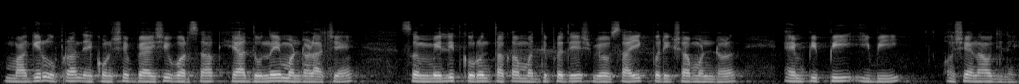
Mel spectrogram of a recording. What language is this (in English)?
Konkani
